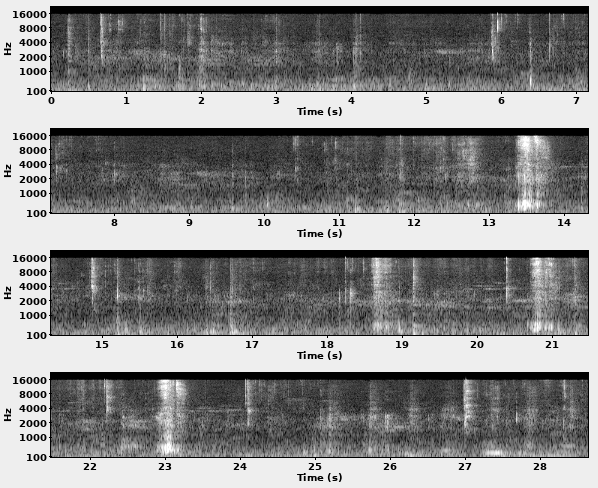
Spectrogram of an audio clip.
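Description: Close-miked chewing of rice and curry eaten by hand: soft wet mouth sounds and clicks, with fingers working the rice on a steel plate. A few louder sharp smacks come now and then, the loudest about halfway through.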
